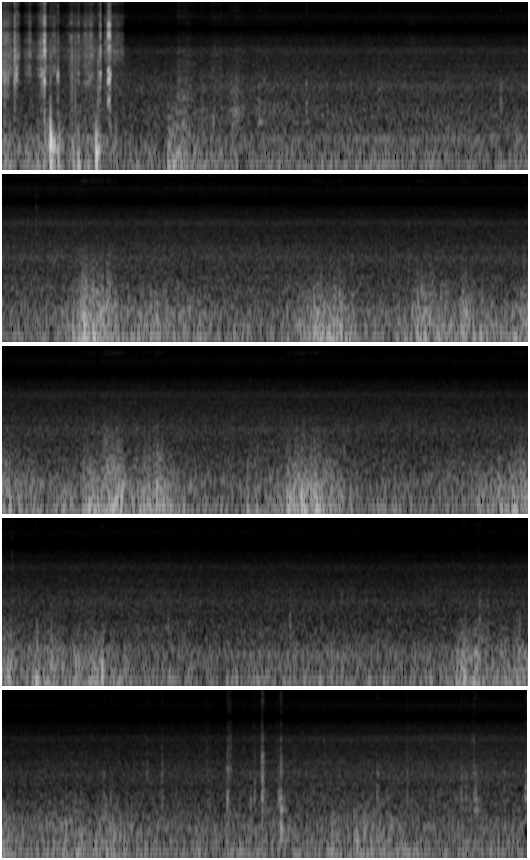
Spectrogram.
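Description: Wind buffeting the camera microphone in irregular low gusts, several of them over the stretch, with a couple of faint clicks near the end.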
